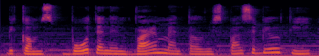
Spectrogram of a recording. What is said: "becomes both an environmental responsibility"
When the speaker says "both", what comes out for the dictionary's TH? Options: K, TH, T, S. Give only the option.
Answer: T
